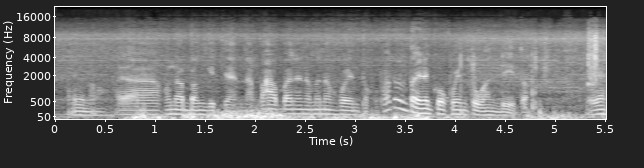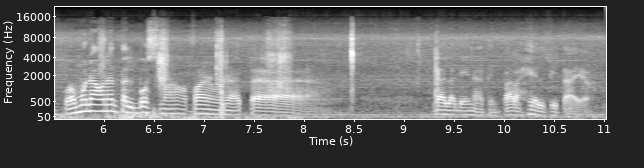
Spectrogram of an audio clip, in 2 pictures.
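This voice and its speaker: A man's very deep, low voice with very wide pitch swings and a fairly quick pace, plus noticeable background noise and audible room echo. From Bicol, Philippines. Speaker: gardening vlogger. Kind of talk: casual vlog narration.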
